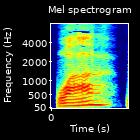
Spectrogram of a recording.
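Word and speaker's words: Voir: Dann guck dir bitte auf Netflix eine Doku-Serie namens Wah an. Produziert von David Fincher, unter anderem mit Tony. – Schreibt man das? – V-O-R. V-O-I-R. Wah. Mhm. Wie Noir, nur mit V.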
